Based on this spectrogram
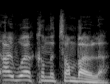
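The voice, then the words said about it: Exaggerated silly accent. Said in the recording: “you talk funny ... Say it in your silly accent.”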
